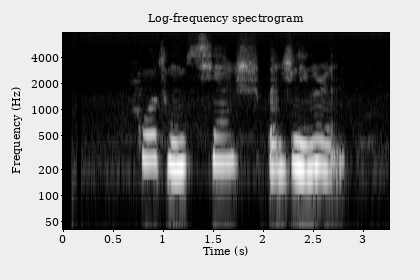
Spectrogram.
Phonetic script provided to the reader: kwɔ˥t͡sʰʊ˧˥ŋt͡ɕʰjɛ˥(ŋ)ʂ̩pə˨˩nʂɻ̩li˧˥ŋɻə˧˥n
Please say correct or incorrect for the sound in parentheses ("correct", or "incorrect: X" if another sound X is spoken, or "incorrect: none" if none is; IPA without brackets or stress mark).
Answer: incorrect: n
